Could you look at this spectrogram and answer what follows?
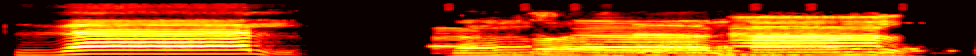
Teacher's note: জিহ্বাটা আপনার দাঁতের পিছনে হালকা আগার মধ্যে লাগবে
